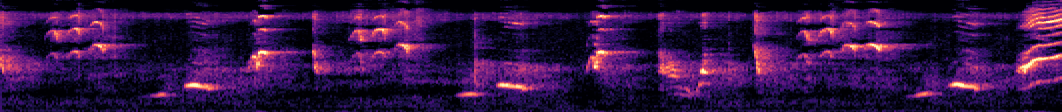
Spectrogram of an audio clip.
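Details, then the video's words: Pied butcherbird song of short, liquid whistled phrases, each a quick rising and falling flourish, repeated about twice a second over a soft background murmur. "burung ini pemilik suara yang khas"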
